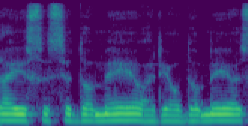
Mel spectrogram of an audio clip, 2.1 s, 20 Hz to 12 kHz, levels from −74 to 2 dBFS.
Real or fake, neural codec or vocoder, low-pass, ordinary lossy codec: real; none; 10.8 kHz; AAC, 64 kbps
